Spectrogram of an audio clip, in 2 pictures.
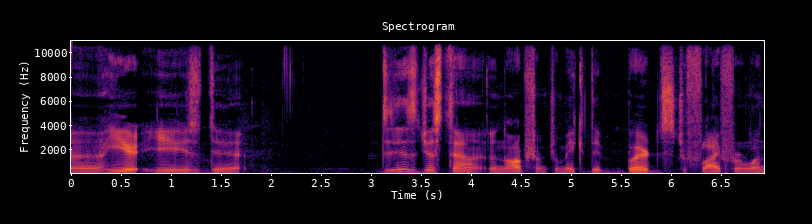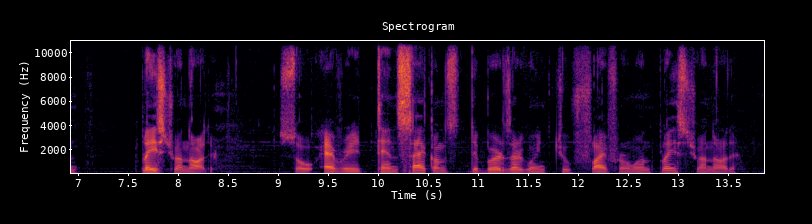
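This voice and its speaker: A man with a non-native accent, medium in pitch, fairly slow, with ordinary pitch variation. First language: not English. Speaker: game developer. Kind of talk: tutorial. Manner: halting.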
